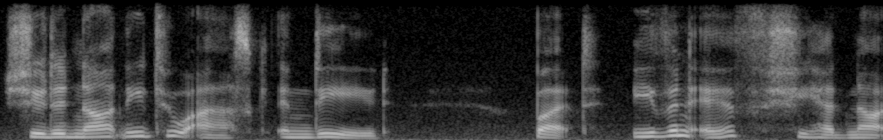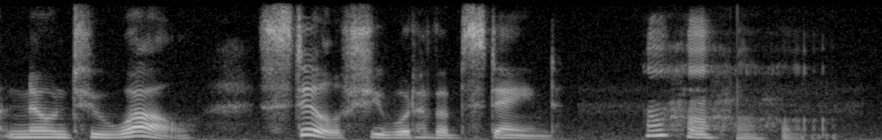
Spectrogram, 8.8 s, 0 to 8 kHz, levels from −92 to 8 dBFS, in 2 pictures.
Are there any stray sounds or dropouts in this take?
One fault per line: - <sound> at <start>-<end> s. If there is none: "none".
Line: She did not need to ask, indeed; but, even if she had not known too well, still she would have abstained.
- laugh at 7.6-8.6 s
